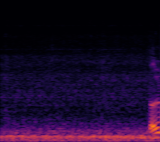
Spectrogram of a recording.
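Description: A motor vehicle's engine idling steadily with a low, even hum.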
